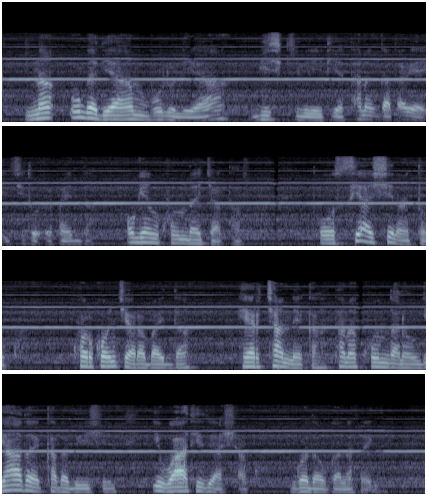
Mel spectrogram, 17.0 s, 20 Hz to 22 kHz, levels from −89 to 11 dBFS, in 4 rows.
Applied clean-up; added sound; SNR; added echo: none; Bowed string instrument; 8 dB; none.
